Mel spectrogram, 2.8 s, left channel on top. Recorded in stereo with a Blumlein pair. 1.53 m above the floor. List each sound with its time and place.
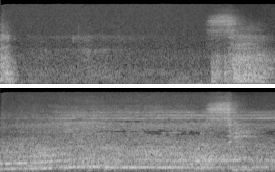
1.7 s whispering: 55° right, 3 m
